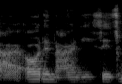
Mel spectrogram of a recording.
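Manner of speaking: normal talking voice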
